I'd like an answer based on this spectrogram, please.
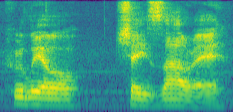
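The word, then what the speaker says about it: Giulio Cesare: in case you're wondering it's pronounced julio chesare which i like the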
